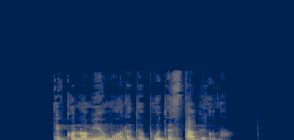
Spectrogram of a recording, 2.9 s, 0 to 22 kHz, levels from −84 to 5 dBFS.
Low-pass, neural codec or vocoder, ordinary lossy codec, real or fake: 10.8 kHz; none; AAC, 48 kbps; real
